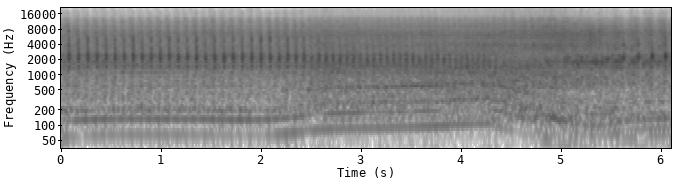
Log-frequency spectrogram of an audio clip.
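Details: 1991 Nissan Patrol GQ TD42 naturally aspirated diesel, previous owner says oil was dropped then topped up: sharp regular knock three to four per second at idle, blurring as revs rise; suspected rod knock.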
